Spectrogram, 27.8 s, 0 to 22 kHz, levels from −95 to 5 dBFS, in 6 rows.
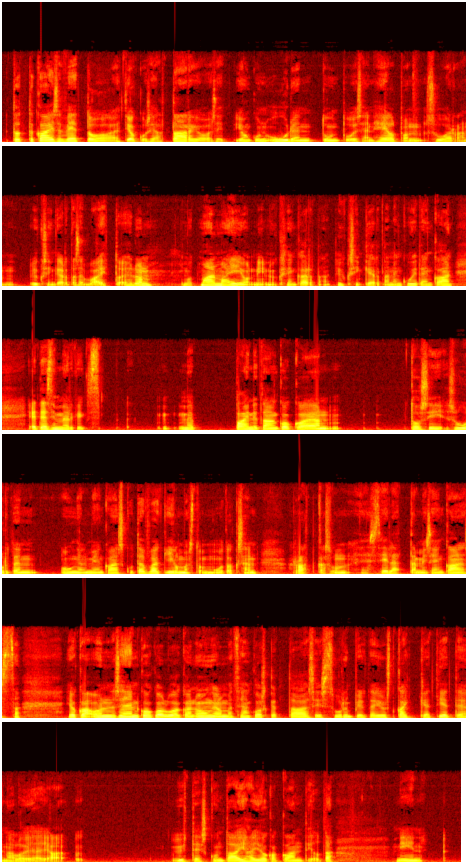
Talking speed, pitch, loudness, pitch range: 130 wpm, 185 Hz, -19 LUFS, 170-205 Hz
